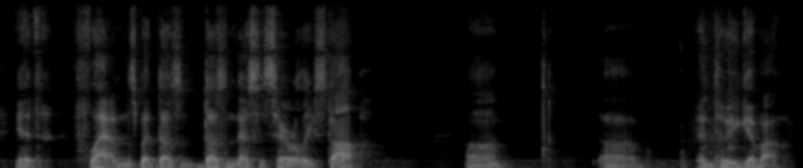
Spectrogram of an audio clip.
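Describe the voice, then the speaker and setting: A man's medium-pitched, monotone, flat delivery at a very slow pace, full of long, frequent pauses, with audible room echo. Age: 70s. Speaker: retired lawyer, elder. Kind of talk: interview reflection. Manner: halting, many fillers.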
